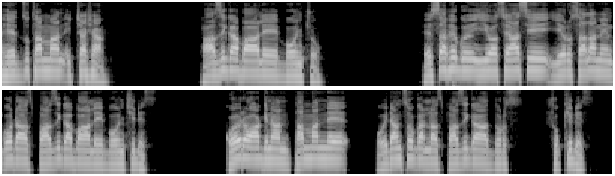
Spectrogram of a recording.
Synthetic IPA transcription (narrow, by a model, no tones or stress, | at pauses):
ɦe̞ːd͡zːʊt̪ɐmːɐnɪt͡ʃːɐʃ̬ɐ̰ | paːzɪɡɐbaːleːboːnt͡ʃːɔ̰ | hɛsːɐfɛɡʊjɪjoːsɪjaːsɪjɛɾʊsɐlɐmɛnɡɔd̪aːspaːzɪɡɐbaːlebɔːnt͡ʃːɪd̪ɛs | kɔjɾɔɐɡɪnɐnt̪ɐmːɐnːɛ | ɔjd̪ɐnt͡sːɔɡɐlːɐspaːzɪɡaːd̪ɔɾs | ʃʊkːɪd̪ɛs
